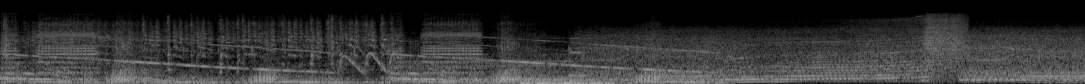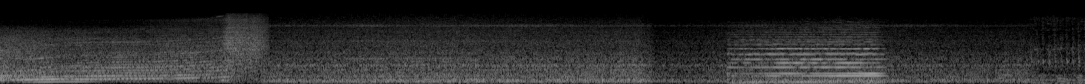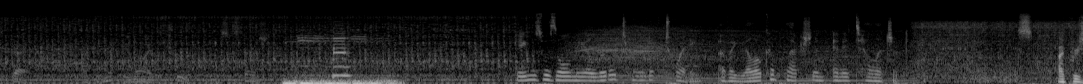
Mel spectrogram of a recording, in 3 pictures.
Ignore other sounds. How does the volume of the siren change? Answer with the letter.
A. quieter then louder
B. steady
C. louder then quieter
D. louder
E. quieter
B.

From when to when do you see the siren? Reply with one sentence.
You can hear the siren from 0.0 to 7.4 s.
